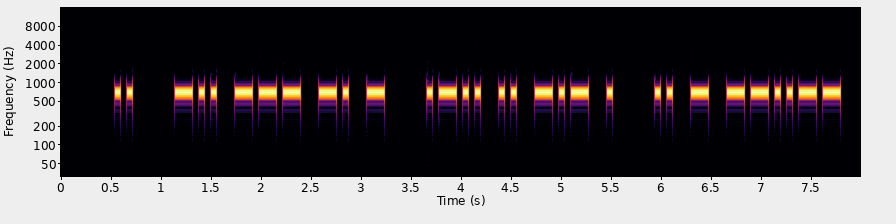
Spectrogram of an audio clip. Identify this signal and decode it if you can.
Morse code, heard as a keyed tone, about 20 wpm, 700 Hz. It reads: I DONT LIKE IT,
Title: Sentences from Top 1000 Words - Review Part 1 - 20wpm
